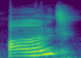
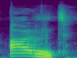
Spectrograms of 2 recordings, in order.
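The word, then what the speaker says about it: aren't: अब इसके जो प्रोनाउंसिएशन है दो है, आंट या फिर आर्नट। आर्नट हल्का सा र का साउंड आएगा, अदरवाइज र हटा दीजिए।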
